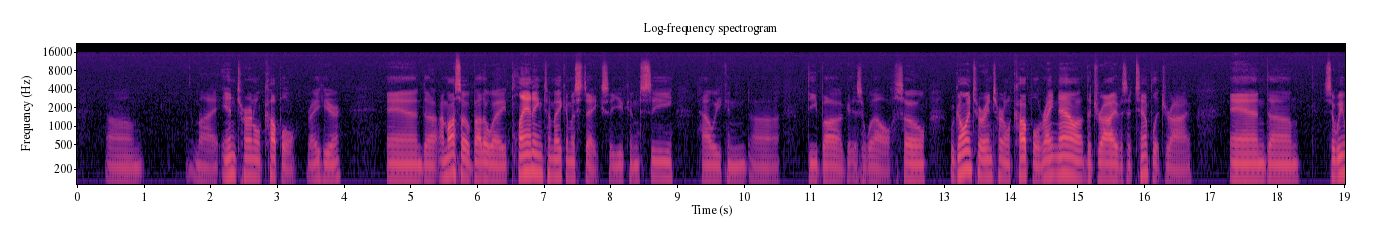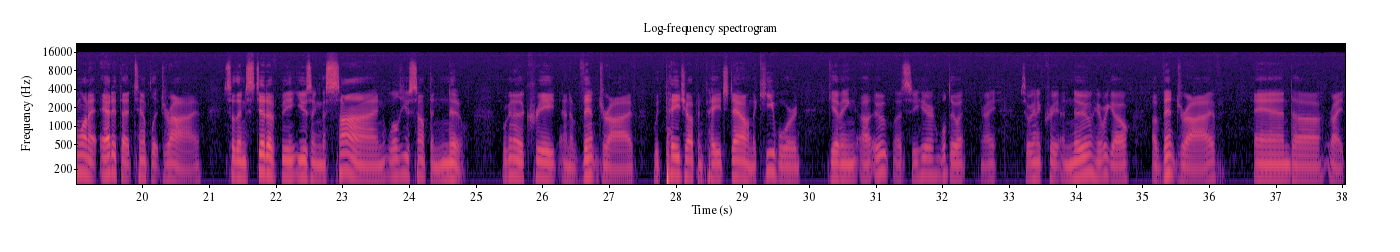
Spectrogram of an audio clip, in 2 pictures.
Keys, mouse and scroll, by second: 4.4 click, 6.3 click, 9.0 click, 10.2 click, 13.0 click, 15.5 click, 20.6 click, 23.1 click, 24.4 click, 26.5 click, 30.0 click, 32.5 click, 34.1 click, 36.9 click.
